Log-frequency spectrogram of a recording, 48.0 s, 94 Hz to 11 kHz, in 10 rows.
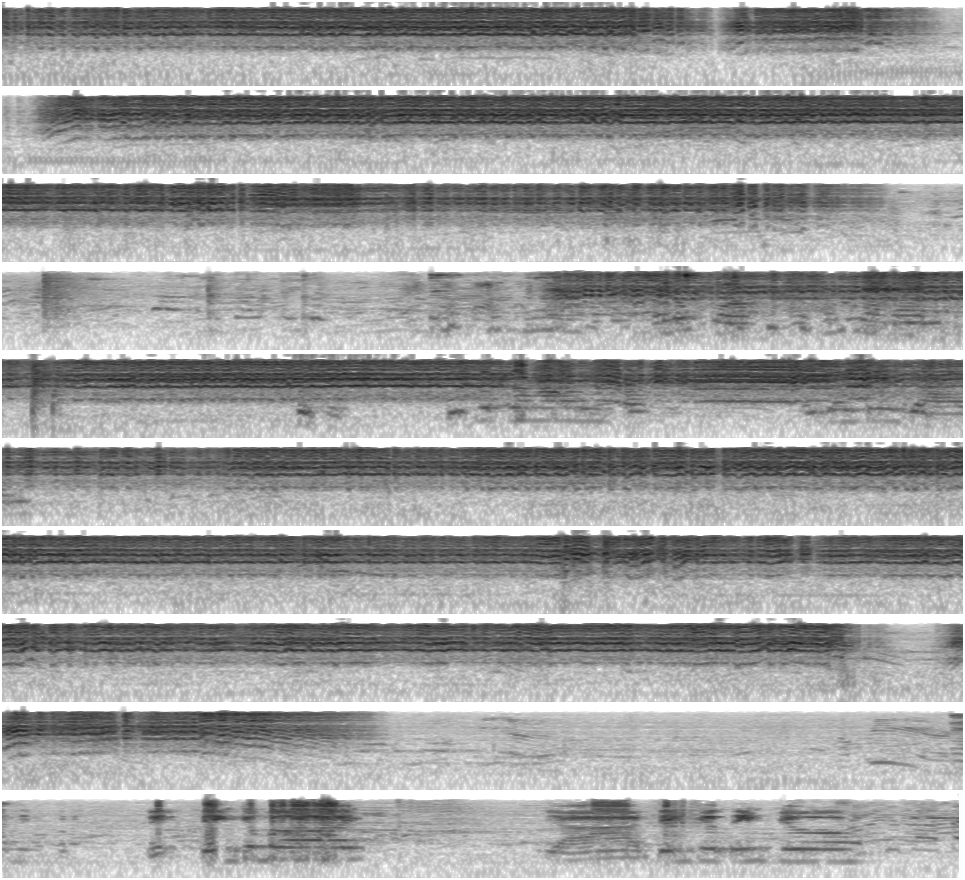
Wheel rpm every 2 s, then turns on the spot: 220, 160, 110, 210, 220, 230, 150, 0, 70, 220, 220, 220, 230, 210, 220, 230, 230, 230, 200, 110, 0, 0, 0, 0.
none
